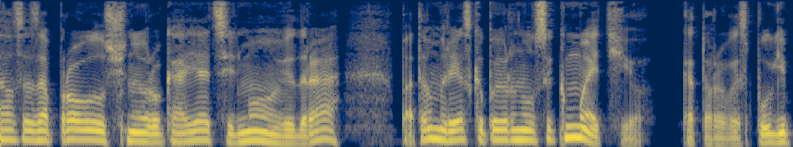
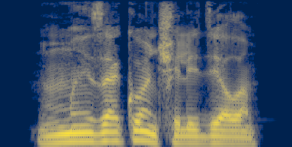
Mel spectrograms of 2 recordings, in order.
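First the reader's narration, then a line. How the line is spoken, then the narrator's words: Cold. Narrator (Russian): холодно сказал Уинстон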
